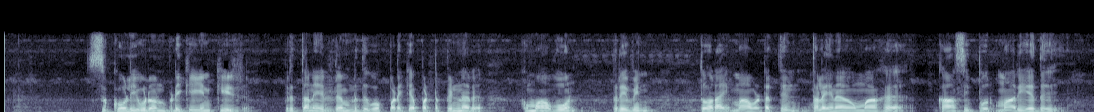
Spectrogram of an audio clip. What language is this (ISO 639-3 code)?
tam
